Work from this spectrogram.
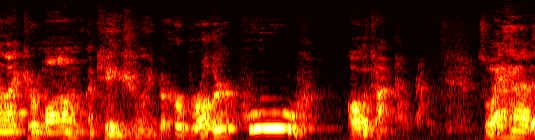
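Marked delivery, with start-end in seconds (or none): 2.5-3.1 whoo. Real, not acted. Reacting to the parrot and brother.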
